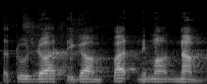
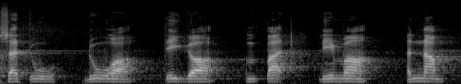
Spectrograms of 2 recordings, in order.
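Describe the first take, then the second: First: The numbers are counted at a steady, moderate speed. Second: The numbers are counted very slowly. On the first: The speaker calls it right. "tidak terlalu cepat, tidak terlalu lambat" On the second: The speaker calls it wrong. "Lambat sangat pula"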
